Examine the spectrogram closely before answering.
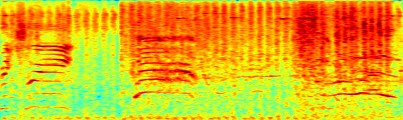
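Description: A helicopter's rotor thuds and whirs nearby.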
